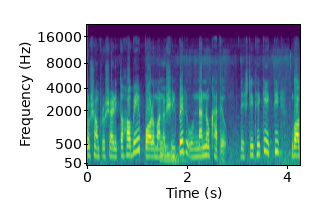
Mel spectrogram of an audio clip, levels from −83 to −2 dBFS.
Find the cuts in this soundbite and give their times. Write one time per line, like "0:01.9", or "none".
none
